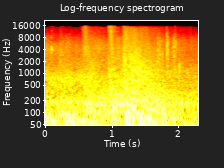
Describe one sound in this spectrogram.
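A shimmering electronic burst rings out.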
